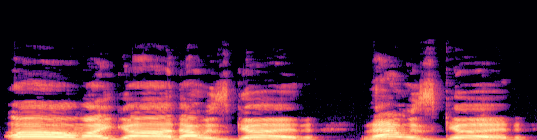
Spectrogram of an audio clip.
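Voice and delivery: very slow, stretched-out words; long, relieved exhale of words; savouring relief. Real, not acted. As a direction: draw each word out, soaking in the win. Savouring the win after shouting.

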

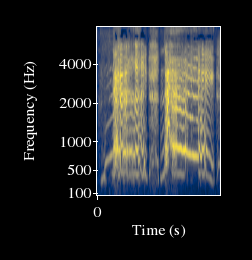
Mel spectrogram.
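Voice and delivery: high, shouted "nay" with laughter; whinny loudly like a distressed horse; loud horse neigh. Pretend. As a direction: kid voicing the mare, shouting. Voicing the horse in labour.

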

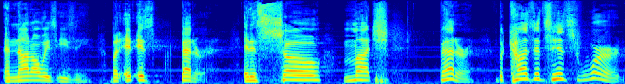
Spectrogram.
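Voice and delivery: emphatic pulpit delivery, key words punched loud; forceful preaching. Real, not acted. Preacher urging the church to trust God's word, forceful preaching. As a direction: preach it with rising conviction.

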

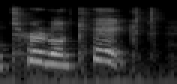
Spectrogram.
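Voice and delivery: usual speaking voice

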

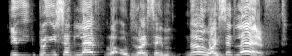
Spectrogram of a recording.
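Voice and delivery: high, indignant back-and-forth; exasperated arguing. Real, not acted. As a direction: argue with the game in disbelief. Arguing with the game.

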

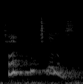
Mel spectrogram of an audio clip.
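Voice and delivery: very high squeaky mouse. Acted. Mouse urges bear to take cheese.

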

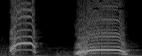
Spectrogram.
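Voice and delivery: real high-pitched startled scream; very loud, piercing jump-scare scream. Real, not acted. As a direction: shriek in sudden fright. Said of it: "I screamed like such a little girl".

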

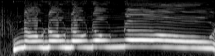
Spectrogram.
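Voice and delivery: high, loud, slow string of nos; shouting no. Acted. Mom shouting at the boy about to jump in, loud. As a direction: stop him before he jumps. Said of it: "shouts the mom".

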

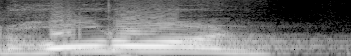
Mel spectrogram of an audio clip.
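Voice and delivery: yelled warning. Retold or imitated. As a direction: brace everyone with a shout. Dad yells before hitting tree.

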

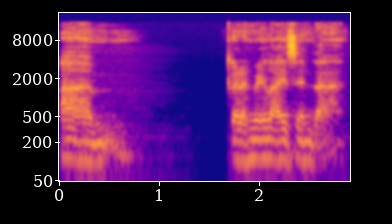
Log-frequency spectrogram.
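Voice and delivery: low, worn-out voice running dry; voice almost gone. Real, not acted. Speaker apologizing to viewers, voice nearly gone and low. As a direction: talk on gently with what little voice is left. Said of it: "before I have no voice left".

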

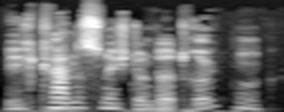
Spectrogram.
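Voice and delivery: lightly voiced bewildered prince; confused little prince. A narrator's reading. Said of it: "antwortete der kleine Prinz ganz verwirrt".

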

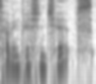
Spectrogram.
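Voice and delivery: usual speaking voice

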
